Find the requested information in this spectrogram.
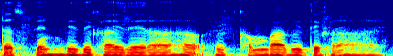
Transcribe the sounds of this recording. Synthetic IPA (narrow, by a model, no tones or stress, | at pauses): ɖɛspɪnbʱid̪ɪkʰaːid̪eːɾɐɦaɦɛɔ̰eːkːʰɐ̃mbabʱid̪ɪkʰɾɐɦaɦɛː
